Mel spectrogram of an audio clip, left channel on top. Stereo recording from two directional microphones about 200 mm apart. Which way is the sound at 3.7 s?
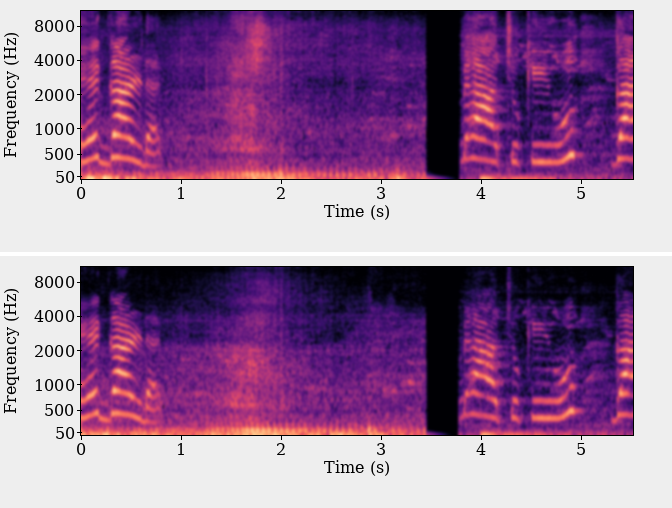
15° left (ahead or behind).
